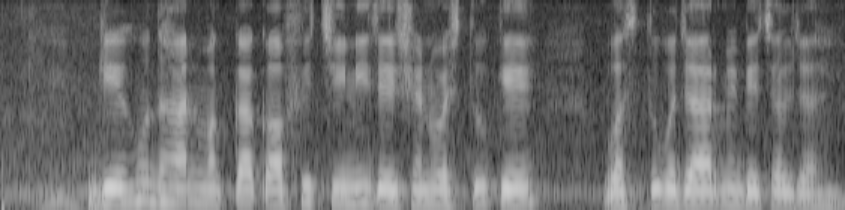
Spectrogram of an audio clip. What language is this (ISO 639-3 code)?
mag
